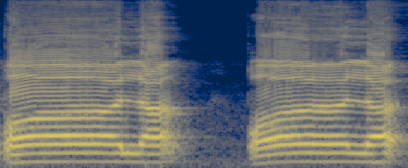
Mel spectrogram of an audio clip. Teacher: قاف جو ہے حروف مستعلیہ ہے، منہ بھر کے پڑھا جاتا ہے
